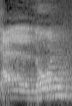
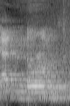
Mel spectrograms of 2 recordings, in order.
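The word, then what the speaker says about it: النون: Do we say al-noon or we say an-noon? An-noon? Who say an-noon? Who al-noon? Okay, it is an-noon. We don't pronounce the lam.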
